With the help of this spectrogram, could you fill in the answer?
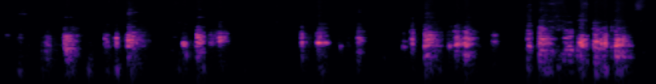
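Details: Wood frogs, early-season callers, give hoarse, clucking chuckles in short, irregular bursts, like a sputtering car engine that won't start.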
